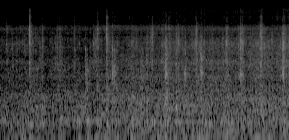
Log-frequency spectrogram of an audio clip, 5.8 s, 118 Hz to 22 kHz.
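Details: Hornby J15 model loco, slow and noisy since new about two years ago; after fitting a new motor and regreasing the worm gear, soft even motor hum, light rail clicks, no grinding or buzzing: much quieter and smoother, normal running.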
